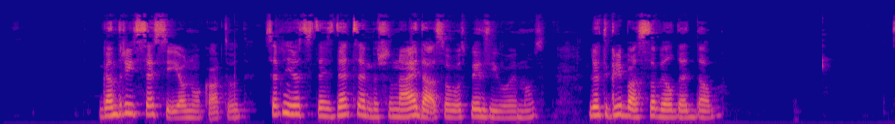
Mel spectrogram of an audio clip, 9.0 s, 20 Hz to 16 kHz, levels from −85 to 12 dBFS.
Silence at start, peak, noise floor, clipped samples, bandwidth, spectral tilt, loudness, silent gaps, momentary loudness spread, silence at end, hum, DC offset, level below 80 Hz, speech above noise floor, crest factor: 1 s; -4 dBFS; -77 dBFS; under 0.1%; 11.5 kHz; -3.5 dB/octave; -24 LUFS; none; 12 LU; 1.75 s; none; under 0.1%; -64 dBFS; 53 dB; 22 dB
